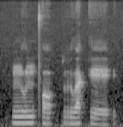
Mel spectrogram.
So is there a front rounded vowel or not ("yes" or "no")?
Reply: no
